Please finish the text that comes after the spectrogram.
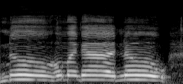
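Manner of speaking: put-on high, very slow, drawn-out girl voice. Retelling a comedian's stage joke about a woman: imitating Kevin Hart's female character. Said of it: "this joke about, um, the female, like".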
